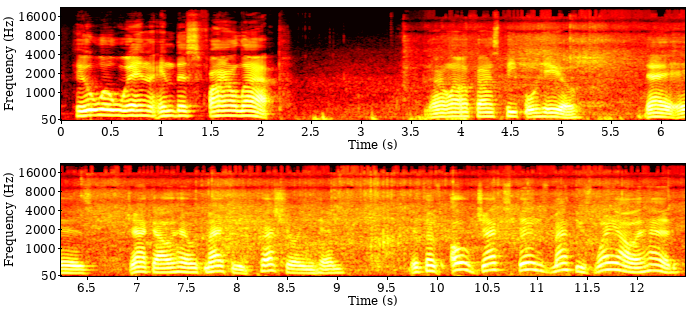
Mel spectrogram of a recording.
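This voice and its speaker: Fairly slow delivery with long, frequent pauses over noticeable background noise. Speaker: diecast race commentator. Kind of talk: live commentary. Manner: animated.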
